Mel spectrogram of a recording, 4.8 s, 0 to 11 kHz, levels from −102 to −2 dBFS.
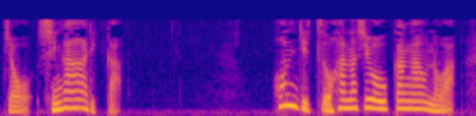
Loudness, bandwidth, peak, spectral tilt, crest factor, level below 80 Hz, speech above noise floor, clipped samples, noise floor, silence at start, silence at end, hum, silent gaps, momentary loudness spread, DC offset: -24 LUFS; 6.4 kHz; -10 dBFS; -7.5 dB/octave; 16 dB; -62 dBFS; 44 dB; under 0.1%; -68 dBFS; 0.05 s; 0.25 s; none; none; 14 LU; under 0.1%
